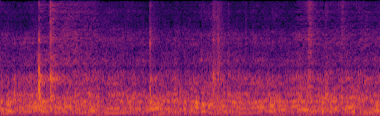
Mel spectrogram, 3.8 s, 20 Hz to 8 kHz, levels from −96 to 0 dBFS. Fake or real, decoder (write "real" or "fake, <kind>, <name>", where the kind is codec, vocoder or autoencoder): fake, codec, SNAC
